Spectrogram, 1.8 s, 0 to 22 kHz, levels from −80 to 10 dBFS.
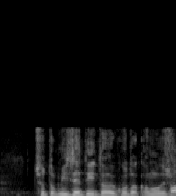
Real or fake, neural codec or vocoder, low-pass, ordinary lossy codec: fake; codec, 16 kHz, 8 kbps, FunCodec, trained on LibriTTS, 25 frames a second; none; none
